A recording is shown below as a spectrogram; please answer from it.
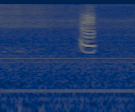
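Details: One brief, harsh shriek from a captive blue jay that shrieks when hungry while being hand-fed, quieter than the room hum around it.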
